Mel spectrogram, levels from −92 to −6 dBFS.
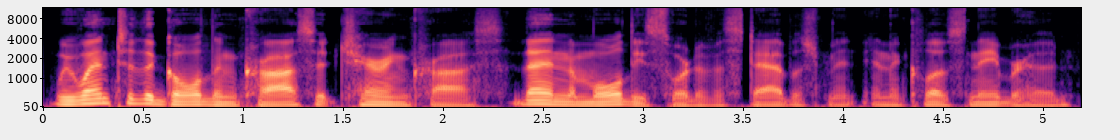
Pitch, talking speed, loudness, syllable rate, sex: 95 Hz, 220 wpm, -20 LUFS, 5.6 syllables/s, male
